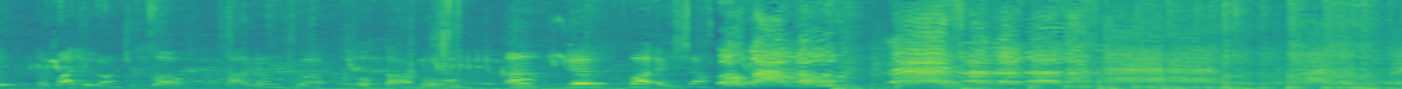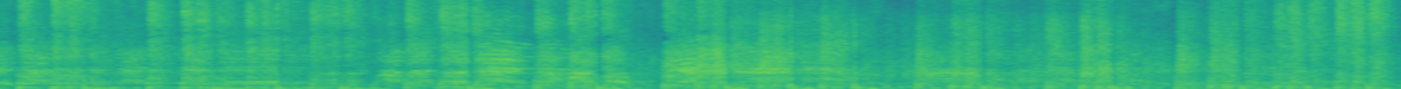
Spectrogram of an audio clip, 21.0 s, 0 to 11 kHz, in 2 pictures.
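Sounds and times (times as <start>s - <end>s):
children singing together: 5.2s - 20.3s
steady drum beat: 6.0s - 21.0s.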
